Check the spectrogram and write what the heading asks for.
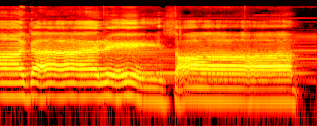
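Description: A Carnatic vocalist singing the swara syllables of an alankaram exercise, with the pitch gliding and oscillating between notes. After a brief break just past two seconds comes a held lower note, cut off sharply at the end.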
